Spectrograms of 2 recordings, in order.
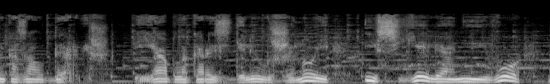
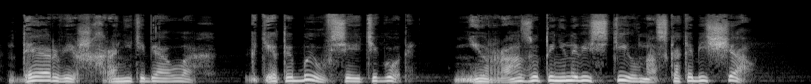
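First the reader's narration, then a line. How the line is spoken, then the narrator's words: Exclamation. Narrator (Russian): Падишах воскликнул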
